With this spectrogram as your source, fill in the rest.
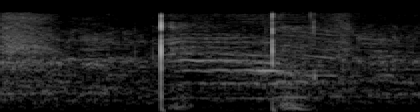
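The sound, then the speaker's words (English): A few scattered, faint meows from a crowd of people imitating a cat, asked to meow as a morning vote, quiet, with a couple of sharp knocks breaking through. “If you feel like the cat this morning, can I just get a meow from the crowd out here?”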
